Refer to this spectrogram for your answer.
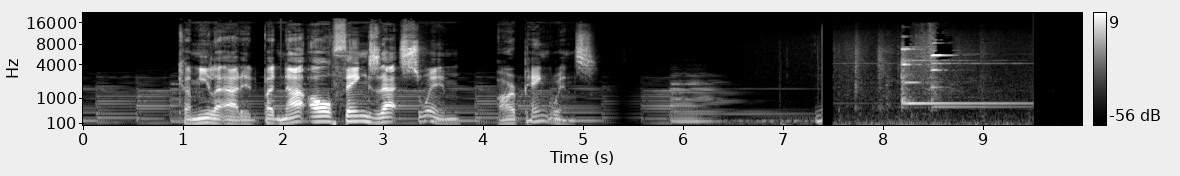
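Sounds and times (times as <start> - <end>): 
speech: 1.0 - 5.2
doorbell ringing with chime and buzzy electronic tone: 8.2 - 9.6.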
